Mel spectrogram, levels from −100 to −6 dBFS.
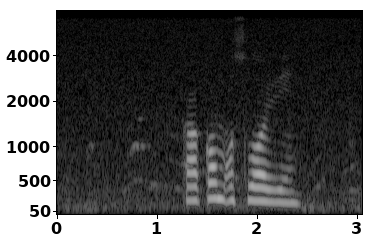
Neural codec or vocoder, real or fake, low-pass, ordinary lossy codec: none; real; 7.2 kHz; none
